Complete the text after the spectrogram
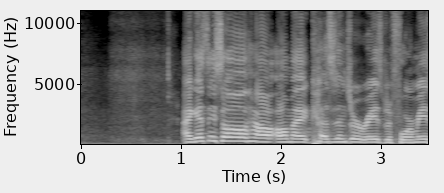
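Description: A young woman speaks animatedly into a microphone, heard through loudspeakers.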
